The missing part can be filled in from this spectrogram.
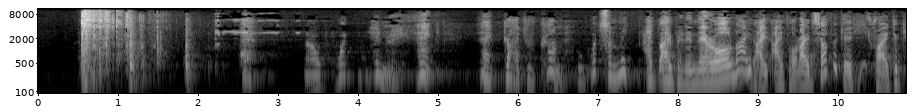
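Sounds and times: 
lock being smashed open: 0.5 - 1.9
speech: 3.4 - 4.9, 5.8 - 10.8.

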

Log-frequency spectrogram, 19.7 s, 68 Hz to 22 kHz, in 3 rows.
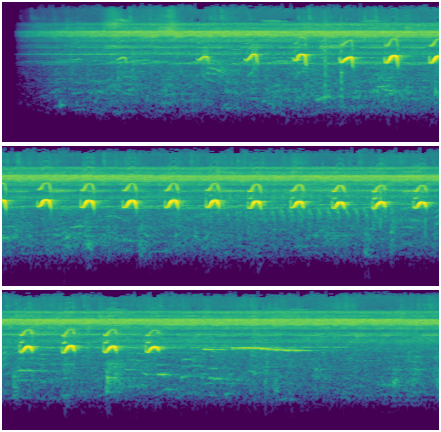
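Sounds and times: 
Fulvous-chinned Nunlet Nonnula sclateri calling in Bolivia: 2.9 - 17.7.

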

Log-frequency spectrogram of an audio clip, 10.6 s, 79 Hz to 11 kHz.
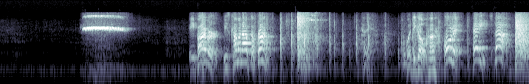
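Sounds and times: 
shrill whistle blast: 1.6 - 2.8
speech: 3.8 - 5.5, 8.1 - 10.3.

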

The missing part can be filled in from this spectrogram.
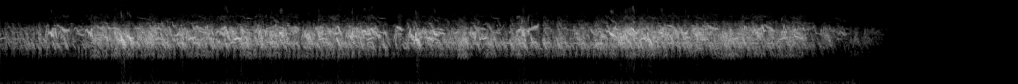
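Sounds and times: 
Spanish sparrow flock chattering: 0.0 - 8.8.

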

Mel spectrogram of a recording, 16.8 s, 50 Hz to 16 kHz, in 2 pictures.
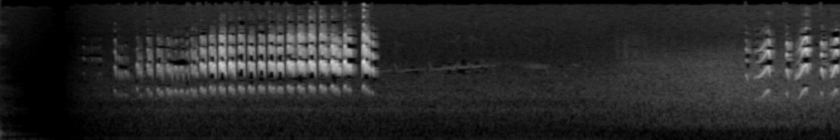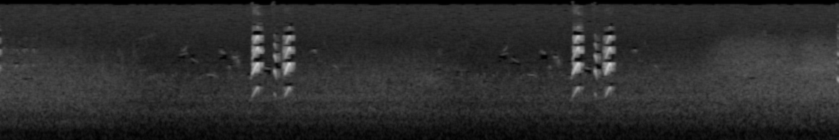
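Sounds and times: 
Black Turnstone calling: 0.9 - 5.9, 7.4 - 14.9.

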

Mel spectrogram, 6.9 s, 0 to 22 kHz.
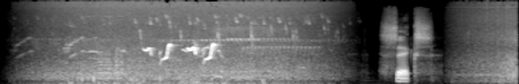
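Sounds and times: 
bar-winged wood-wren whistled song in Ecuador: 0.2 - 4.7
speech: 5.3 - 5.9.

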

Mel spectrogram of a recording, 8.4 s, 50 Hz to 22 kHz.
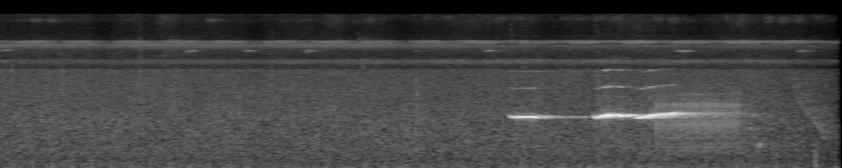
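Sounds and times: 
undulated tinamou Crypturellus undulatus whistled song in South America: 5.2 - 7.0.

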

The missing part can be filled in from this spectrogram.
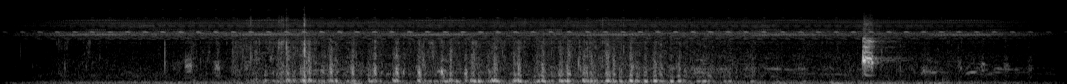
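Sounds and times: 
Mycteria americana flight calls in the Eastern Lowlands: 1.8 - 10.4.

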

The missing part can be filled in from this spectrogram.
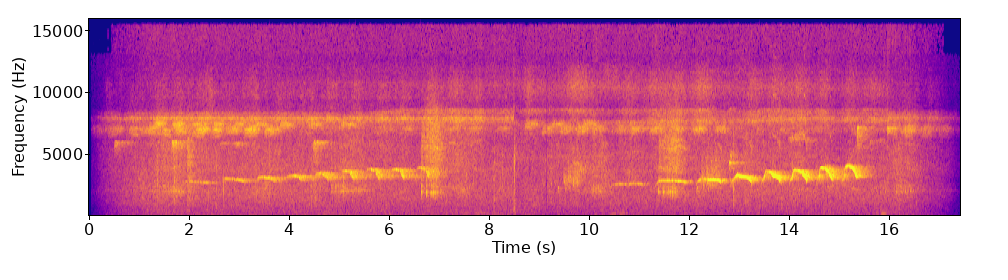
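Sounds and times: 
Myrmotherula menetriesii song in S. America Eastern Lowlands: 0.4 - 7.1, 9.4 - 16.6.

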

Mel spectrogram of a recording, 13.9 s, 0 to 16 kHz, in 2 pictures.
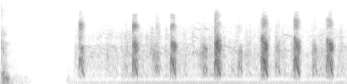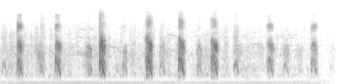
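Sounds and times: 
American White Pelican calling in the Western USA: 1.5 - 13.7.

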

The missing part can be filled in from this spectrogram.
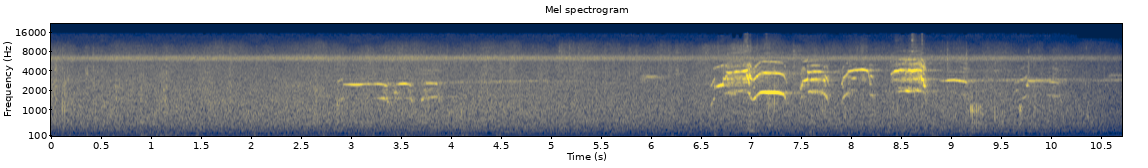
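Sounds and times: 
constant high-pitched background hiss: 0.0 - 10.7
Black-and-chestnut eagle calling in Ecuador: 6.6 - 10.1.

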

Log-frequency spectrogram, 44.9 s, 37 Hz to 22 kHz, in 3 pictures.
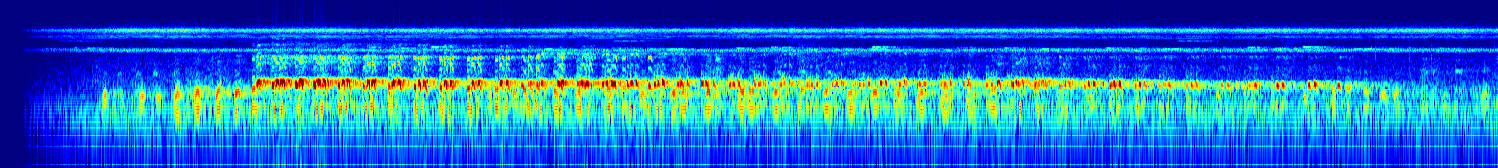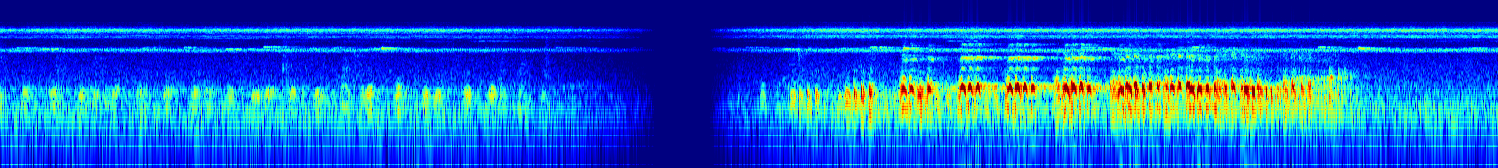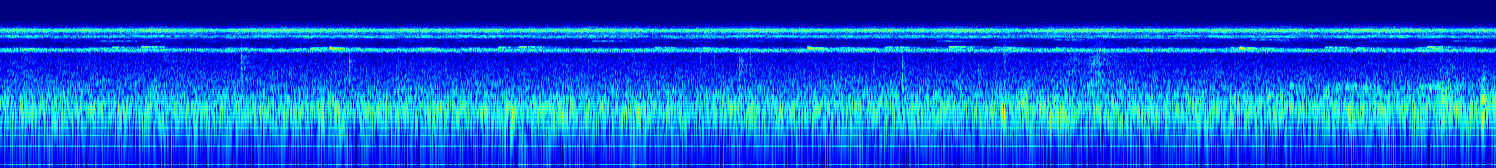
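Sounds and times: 
Green Ibis Mesembrinibis cayennensis in Venezuela: 1.7 - 14.6, 22.9 - 28.6.

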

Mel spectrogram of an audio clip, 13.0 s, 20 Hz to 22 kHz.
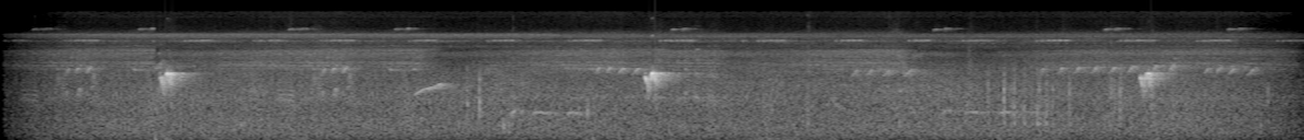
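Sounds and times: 
Formicarius analis call in South American Eastern Lowlands: 4.1 - 7.2, 8.6 - 12.4.

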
